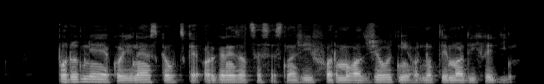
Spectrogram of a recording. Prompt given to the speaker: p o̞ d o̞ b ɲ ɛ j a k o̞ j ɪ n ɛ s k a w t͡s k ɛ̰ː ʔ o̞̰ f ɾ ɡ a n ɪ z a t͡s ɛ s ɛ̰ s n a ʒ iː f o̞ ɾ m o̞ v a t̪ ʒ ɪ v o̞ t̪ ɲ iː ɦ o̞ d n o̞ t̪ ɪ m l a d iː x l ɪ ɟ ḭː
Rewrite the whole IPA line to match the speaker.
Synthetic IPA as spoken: p o̞ d o̞ b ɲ ɛ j a k o̞ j ɪ n ɛː s k a w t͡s k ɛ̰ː ʔ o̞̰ ɾ ɡ a n ɪ z a t͡s ɛ s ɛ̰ s n a ʒ iː f o̞ ɾ m o̞ v a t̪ ʒ ɪ v o̞ t̪ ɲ iː ɦ o̞ d n o̞ t̪ ɪ m l a d iː x l ɪ ɟ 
